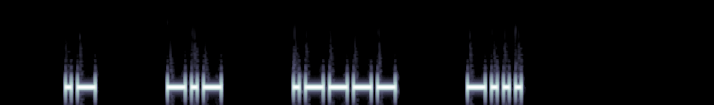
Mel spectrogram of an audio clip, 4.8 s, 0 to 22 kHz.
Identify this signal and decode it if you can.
Morse code, heard as a keyed tone, about 29 wpm, spaced as for 14 wpm, 700 Hz. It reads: AK1B
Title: USA Call Signs - 4 Characters - 4x Character Spacing - 30wpm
